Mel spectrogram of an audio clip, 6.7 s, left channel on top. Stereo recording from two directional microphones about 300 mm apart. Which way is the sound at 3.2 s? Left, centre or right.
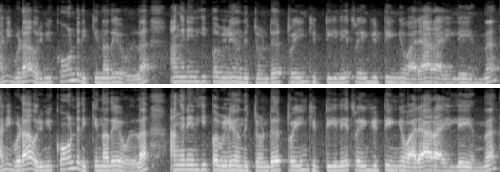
Centre.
